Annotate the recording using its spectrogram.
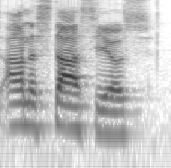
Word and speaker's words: Anastasios: Pretty close. It's Anastasios, but it's as Greek as it gets.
